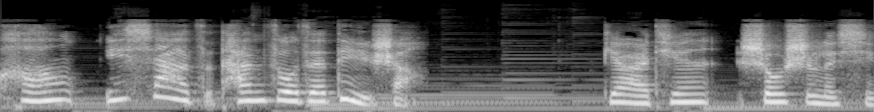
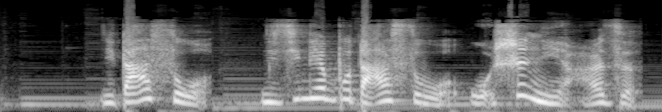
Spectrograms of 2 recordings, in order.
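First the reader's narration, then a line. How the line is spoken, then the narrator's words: Father, angry roar. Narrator (Chinese): 他爸怒吼着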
